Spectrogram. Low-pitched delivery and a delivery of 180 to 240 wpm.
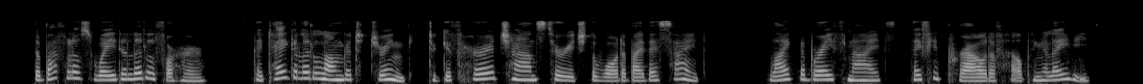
No: high, 210 Hz; average, 195 wpm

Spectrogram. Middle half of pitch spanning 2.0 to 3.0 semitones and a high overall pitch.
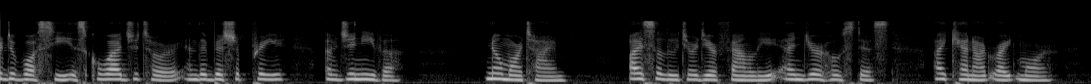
Yes: narrow, 2.6 semitones; high, 220 Hz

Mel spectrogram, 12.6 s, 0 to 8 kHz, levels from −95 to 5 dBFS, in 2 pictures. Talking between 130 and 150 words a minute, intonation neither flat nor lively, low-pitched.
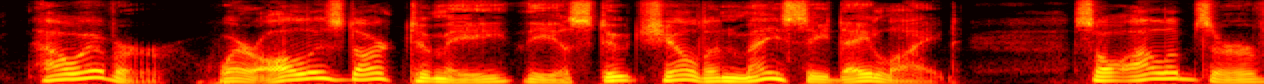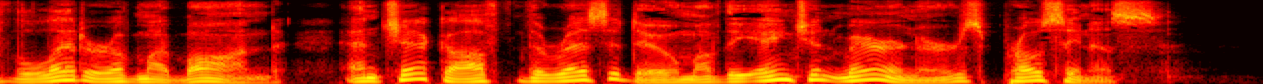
No: average, 145 wpm; wide, 8.4 semitones; low, 115 Hz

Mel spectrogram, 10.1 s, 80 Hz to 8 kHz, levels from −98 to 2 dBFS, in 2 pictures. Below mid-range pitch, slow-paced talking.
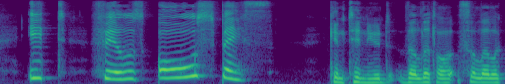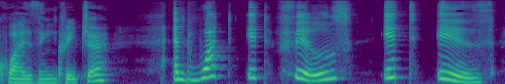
No: high, 230 Hz; slow, 90 wpm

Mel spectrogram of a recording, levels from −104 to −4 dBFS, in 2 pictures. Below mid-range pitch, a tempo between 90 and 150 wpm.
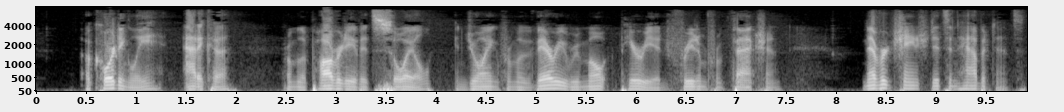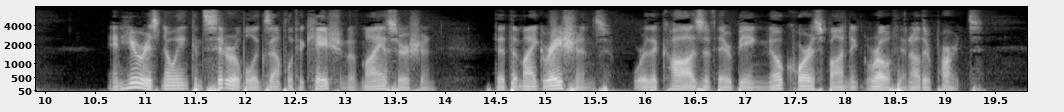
Yes: very low, 95 Hz; slow, 135 wpm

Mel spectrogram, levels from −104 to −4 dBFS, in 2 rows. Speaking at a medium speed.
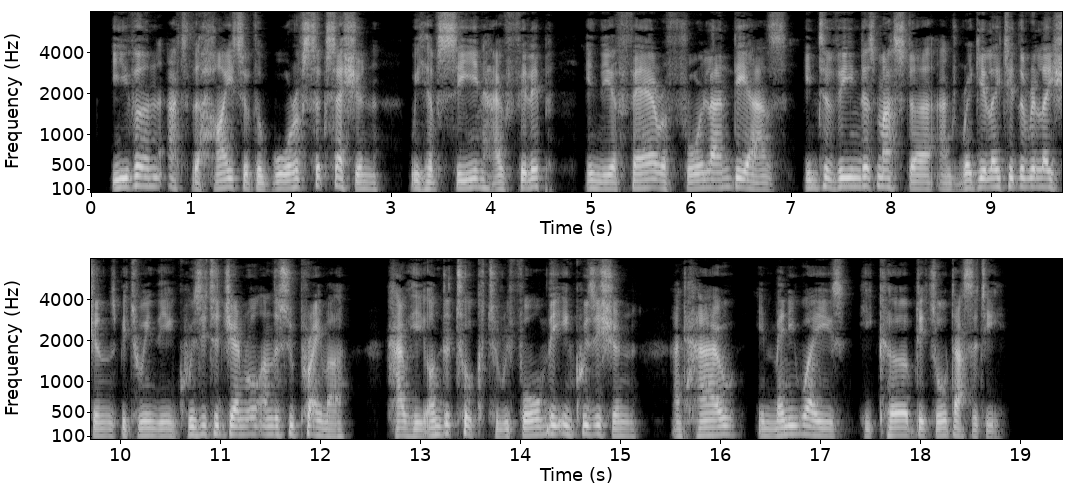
Yes: average, 155 wpm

